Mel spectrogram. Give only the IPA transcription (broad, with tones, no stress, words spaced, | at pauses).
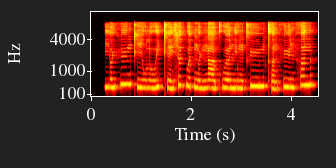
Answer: jɵ˨˧ɥhyː˥ŋkʰiː˨w luː˨˥j kʰe˨˩jsɵ˥t̚wɵ˧t̚ŋɵ˨ɥ ŋaː˨kʷʰœː˨njʊ˨ŋ kʰyː˥m kʰɐ˨n hyː˧nhɐ˥n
